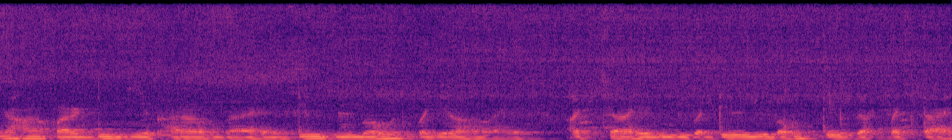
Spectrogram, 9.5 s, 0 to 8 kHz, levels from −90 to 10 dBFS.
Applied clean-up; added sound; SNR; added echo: none; Sink (filling or washing) / Water tap, faucet; 19 dB; reverberation time 0.8 s.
